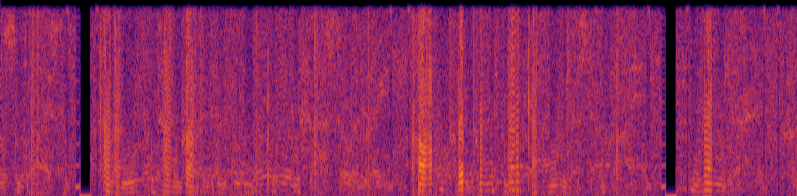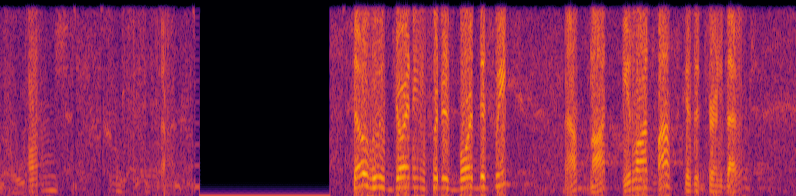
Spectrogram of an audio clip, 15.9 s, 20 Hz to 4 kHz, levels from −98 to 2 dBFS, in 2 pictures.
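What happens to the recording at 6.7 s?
At 6.7 s you're hearing the mu-law and A-law mix-up, which runs through the whole clip: the speech was coded as mu-law but decoded as A-law, so levels get scrambled, the quietest samples jump well above silence, and the speech sounds harsh and gritty with noise filling the gaps.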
